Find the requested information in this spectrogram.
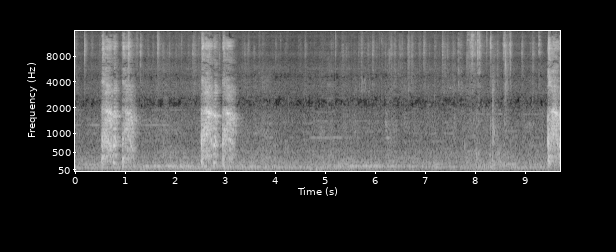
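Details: Girl coughing: three bursts of double coughs separated by quiet pauses, with faint room noise.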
